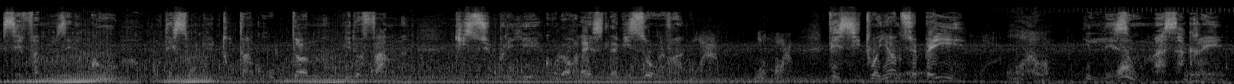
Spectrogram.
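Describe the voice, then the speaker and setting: A man's voice: mid-range voice, takes it slowly, in a whisper. An actor playing a paranoid man who rants crudely and conspiratorially over a pirate radio broadcast. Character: paranoid male survivalist radio ranter. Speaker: radio host.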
